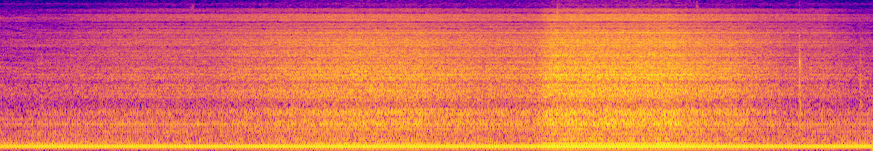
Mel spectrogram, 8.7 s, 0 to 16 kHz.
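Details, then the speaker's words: 1958 Sears Silvertone 9075 amp being converted to a guitar combo, now powered through a Variac acting as a choke; steady low mains hum under hiss, much less noisy, so power supply needs more filtering. "to the difference. Way less noisy going through that Variac right there. So that tells me I have some work still to do on this power supply. Probably need to add some more filtering."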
